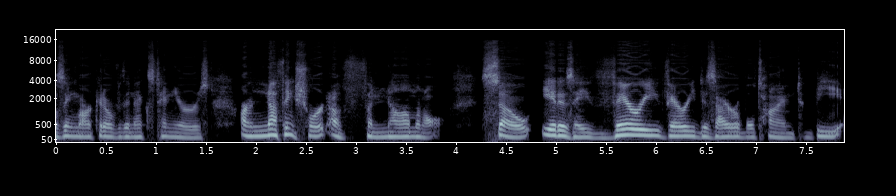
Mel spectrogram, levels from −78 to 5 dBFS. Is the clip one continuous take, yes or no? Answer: yes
